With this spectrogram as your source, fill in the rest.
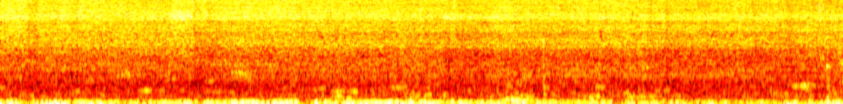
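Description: Chicken liver frying in a pan, a steady, even hiss and crackle of sizzling that stays constant and fairly soft throughout, with no voices.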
